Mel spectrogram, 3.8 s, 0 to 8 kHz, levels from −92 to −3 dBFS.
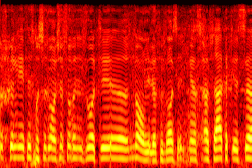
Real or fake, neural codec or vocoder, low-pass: fake; codec, 44.1 kHz, 1.7 kbps, Pupu-Codec; 7.2 kHz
